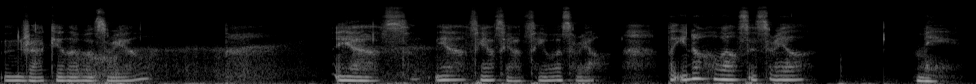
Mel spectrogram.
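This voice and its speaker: A woman's voice: on the low side, steady tone, slightly rough, full character voice. A woman voicing a seductive, teasing vampire catgirl in an ASMR roleplay, whispering breathily and coaxingly right up close to a binaural microphone. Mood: coaxing, possessive. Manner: slow, coaxing, playfully menacing. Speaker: streamer playing a character for live chat.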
